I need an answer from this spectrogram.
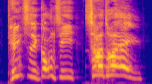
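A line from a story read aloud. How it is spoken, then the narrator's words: Terrified shouting. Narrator (Chinese): 他顿时吓得魂不附体，接下来开始大喊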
